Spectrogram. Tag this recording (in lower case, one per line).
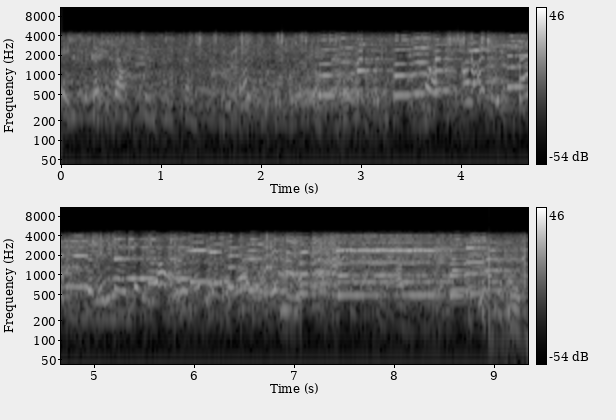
music
speech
